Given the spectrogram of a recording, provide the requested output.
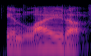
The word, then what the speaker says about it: in light of: final T in light because it comes between two vowel sounds with the American accent I am going to pronounce it as a flap T and then I can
